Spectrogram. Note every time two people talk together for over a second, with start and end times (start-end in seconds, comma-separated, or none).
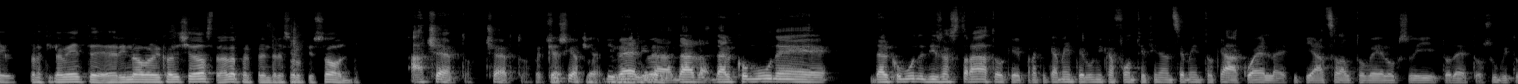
5.3-6.7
